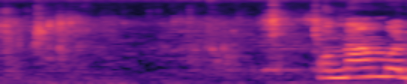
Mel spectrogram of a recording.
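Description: Ladle stirring and sloshing liquid in a steel pot: soft splashing with small scrapes and clinks. About one and a half seconds in, a child's voice starts talking, much louder than the stirring.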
